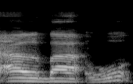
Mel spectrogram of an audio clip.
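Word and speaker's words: الباء: Kenapa dibaca alba'u? Karena ini kalimat pertama. Ya, ini kalimat pertama. Gitu. Alba'u Di dalam struktur bahasa Arab, kalau ada kalimat pertama isim itu harokat terakhirnya dhamma.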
